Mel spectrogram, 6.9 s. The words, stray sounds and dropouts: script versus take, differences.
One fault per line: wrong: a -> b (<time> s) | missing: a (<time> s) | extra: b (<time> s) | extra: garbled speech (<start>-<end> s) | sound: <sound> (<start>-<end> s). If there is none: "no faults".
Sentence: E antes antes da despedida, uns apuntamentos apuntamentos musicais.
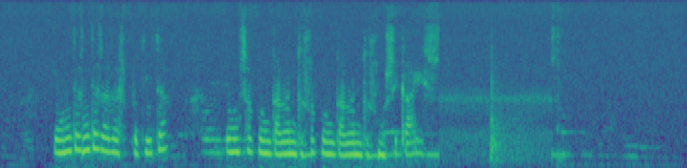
sound: thud (4.9-5.5 s)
